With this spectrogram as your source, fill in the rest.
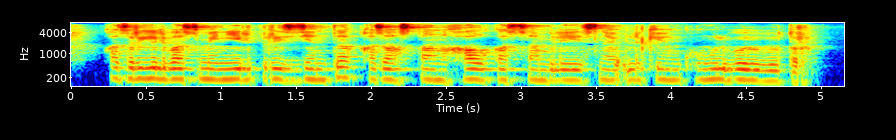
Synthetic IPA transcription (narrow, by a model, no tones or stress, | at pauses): qʰɑzɪɾje̞lbɑsəme̞ne̞lprʲe̞zijd̪ʲe̞nt̪ɪqʰɑzɑqst̪ɑnχɑlˠəqəɑsːamblejasənɑʔʏlkʲe̞ŋkʲʰɵŋɪlbolˠəpwo̞t̪əɾ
